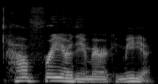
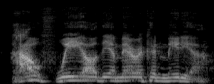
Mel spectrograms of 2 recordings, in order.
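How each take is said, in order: First: The r in 'free' is clearly pronounced. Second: The r in 'free' is softened, like a w. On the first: The speaker calls it right. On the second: The speaker calls it wrong.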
